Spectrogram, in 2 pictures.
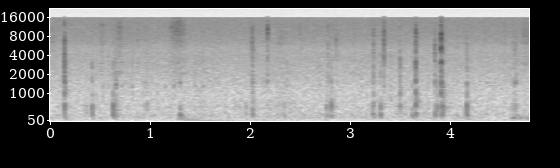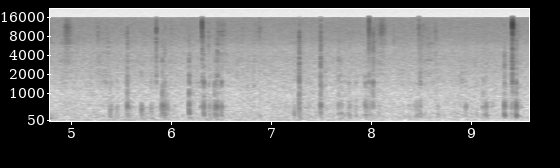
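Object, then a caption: Plastic paddle hair brush. Long nails tap and scratch a new plastic paddle hair brush, first on its back and then across the plastic pins on the bristle side. About two dozen quiet, sharp clicks stand out over a soft, bright scratching hiss, each dying away almost instantly.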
